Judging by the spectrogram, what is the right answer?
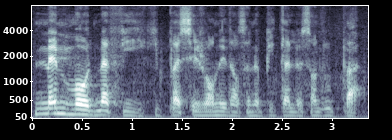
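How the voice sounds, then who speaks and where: An older man playing a mad, vengeful murderer who gloats theatrically, with a gravelly, husky voice, in a 1960s French radio crime drama. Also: lowish voice, fairly quick, a bit bright, slight background noise. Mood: manic triumph.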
